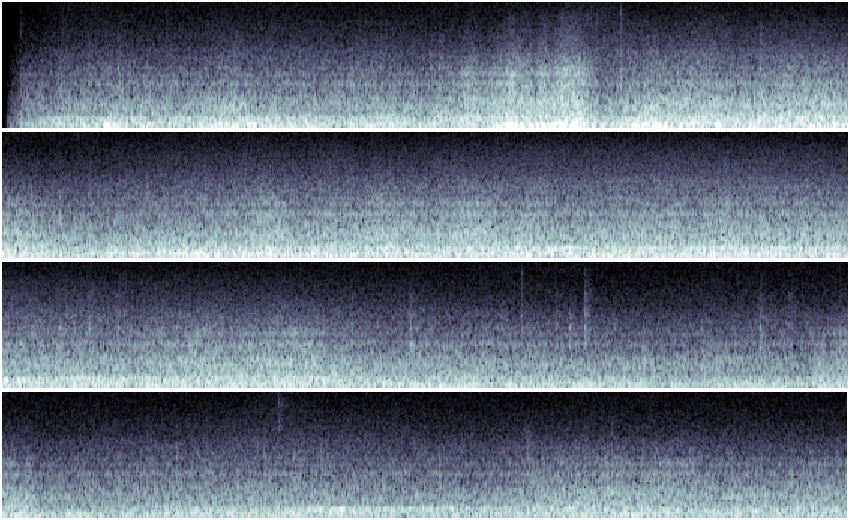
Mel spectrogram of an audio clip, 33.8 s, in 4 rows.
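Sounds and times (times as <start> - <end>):
wind heard from an interior: 0.0 - 33.8.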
